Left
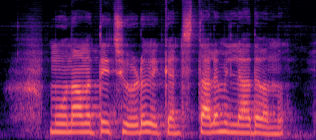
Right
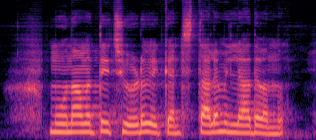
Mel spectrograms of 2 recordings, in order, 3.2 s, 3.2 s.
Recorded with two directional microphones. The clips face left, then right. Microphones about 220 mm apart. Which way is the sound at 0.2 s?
40° right (ahead or behind).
